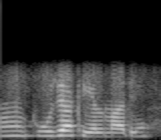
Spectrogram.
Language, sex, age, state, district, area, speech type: Hindi, female, 30-45, Uttar Pradesh, Jaunpur, rural, conversation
